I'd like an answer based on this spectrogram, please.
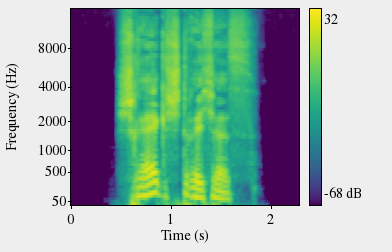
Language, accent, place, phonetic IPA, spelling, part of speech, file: German, Germany, Berlin, [ˈʃʁɛːkˌʃtʁɪçəs], Schrägstriches, noun, De-Schrägstriches.ogg
- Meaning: genitive of Schrägstrich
